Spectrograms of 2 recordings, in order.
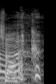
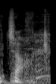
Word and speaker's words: choc: Choc. – choc. I need some chalk. No, it's choc, not chalk. Chalk, chalk, chocks, choc, chalky.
